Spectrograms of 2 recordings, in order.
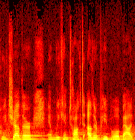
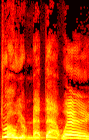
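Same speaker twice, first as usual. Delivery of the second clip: slow, drawn-out call across the water, higher and louder; a stranger hollering a tip to fishermen, stretched and loud; 9 semitones higher, 7 dB louder, much slower than usual. Retold or imitated. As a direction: shout it from the beach to the boat. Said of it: "the guy from the beach yells at him".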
